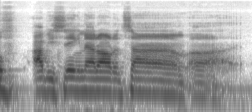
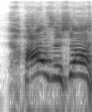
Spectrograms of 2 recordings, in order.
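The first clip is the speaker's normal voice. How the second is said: usual speaking voice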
